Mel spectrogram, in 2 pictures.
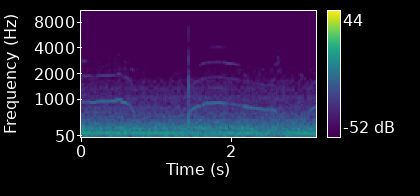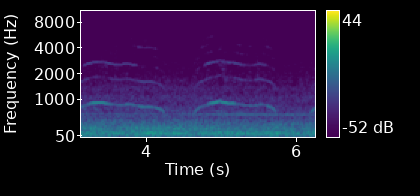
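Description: Turboprop airliner's engines and propellers rumbling steadily, heard inside the cabin as the aircraft rolls out on the runway after landing. Over the rumble, a wailing tone that rises and falls repeats about every second and a half, with a single click about a second and a half in.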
